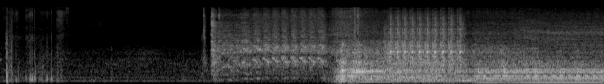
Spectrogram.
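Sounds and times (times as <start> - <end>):
Maserati car engine cold start: 2.0 - 6.0.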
